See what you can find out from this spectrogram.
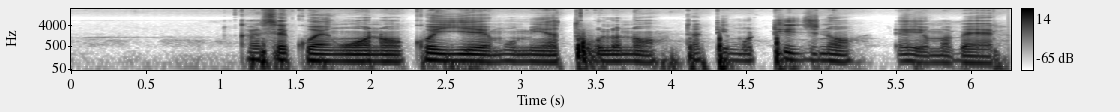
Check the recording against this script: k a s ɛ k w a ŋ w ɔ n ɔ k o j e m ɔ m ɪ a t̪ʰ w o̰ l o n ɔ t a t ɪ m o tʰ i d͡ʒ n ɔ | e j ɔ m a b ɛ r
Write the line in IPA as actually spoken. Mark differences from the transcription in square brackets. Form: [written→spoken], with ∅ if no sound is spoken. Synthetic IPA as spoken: k a s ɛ k w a ŋ w ɔ n ɔ k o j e m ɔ m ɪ a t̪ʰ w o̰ l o n ɔ t a t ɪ m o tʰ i d͡ʒ n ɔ | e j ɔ m a b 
